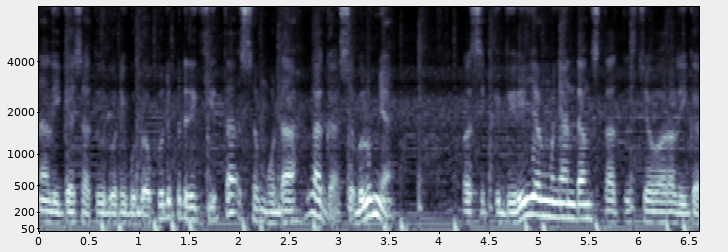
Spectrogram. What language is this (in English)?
Indonesian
